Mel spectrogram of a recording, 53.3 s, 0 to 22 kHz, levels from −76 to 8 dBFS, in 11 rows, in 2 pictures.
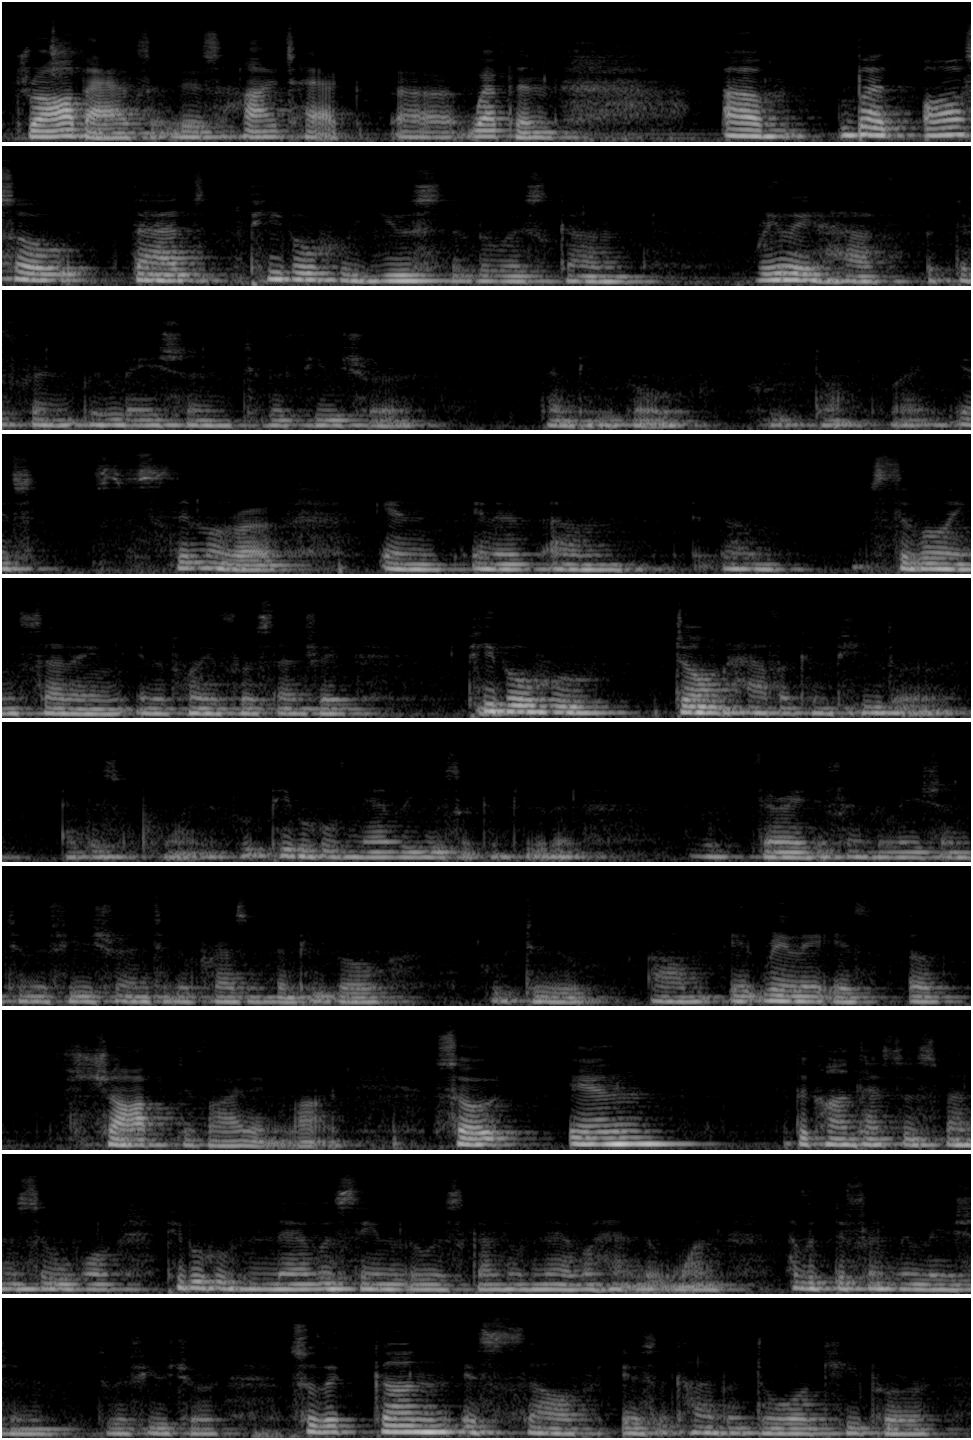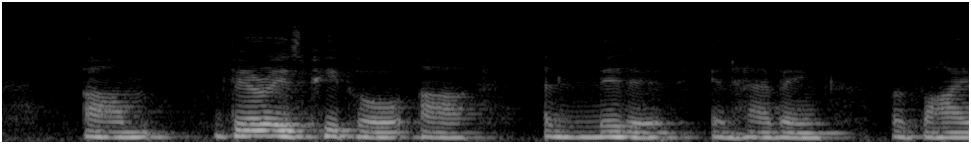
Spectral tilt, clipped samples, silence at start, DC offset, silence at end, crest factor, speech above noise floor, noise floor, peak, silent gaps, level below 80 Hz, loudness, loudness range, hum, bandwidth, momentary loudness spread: -8 dB/octave; under 0.1%; 0.05 s; under 0.1%; 0 s; 22 dB; 32 dB; -61 dBFS; -8 dBFS; none; -60 dBFS; -30 LUFS; 8 LU; none; 11 kHz; 15 LU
